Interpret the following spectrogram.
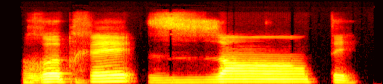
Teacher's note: Si está como entre dos vocales, se va a pronunciar Z.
